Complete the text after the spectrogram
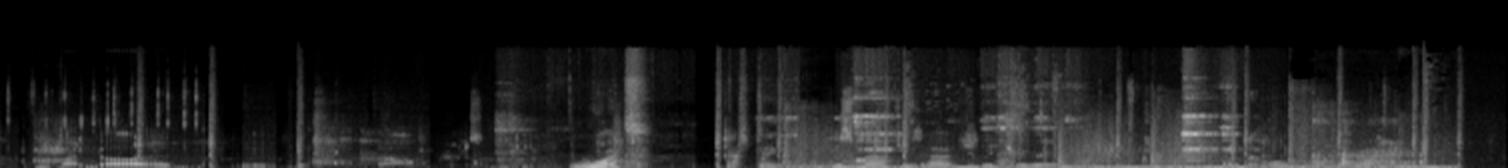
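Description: Sword blows land with short, sharp thuds.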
